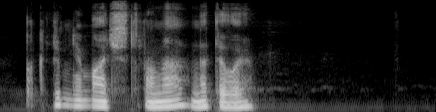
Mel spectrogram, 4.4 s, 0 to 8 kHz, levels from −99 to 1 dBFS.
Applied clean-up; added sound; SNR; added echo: neural mask model DeepFilterNet 3.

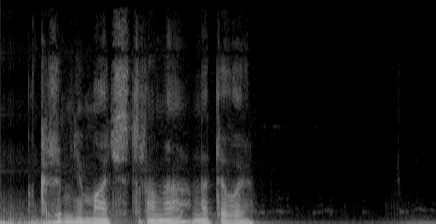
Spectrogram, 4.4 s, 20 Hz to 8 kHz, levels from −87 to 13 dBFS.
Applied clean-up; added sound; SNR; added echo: neural separator model SepFormer DNS4.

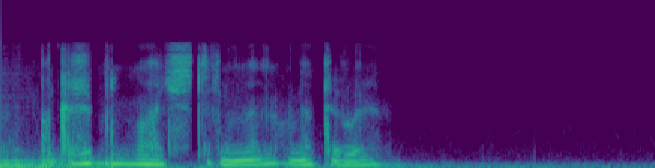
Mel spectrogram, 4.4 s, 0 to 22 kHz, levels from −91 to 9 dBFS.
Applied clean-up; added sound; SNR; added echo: neural diffusion model UNIVERSE++.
